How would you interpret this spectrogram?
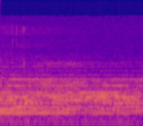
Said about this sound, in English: I said whenever I move out of here, I'm gonna miss these trains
